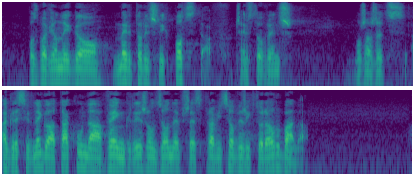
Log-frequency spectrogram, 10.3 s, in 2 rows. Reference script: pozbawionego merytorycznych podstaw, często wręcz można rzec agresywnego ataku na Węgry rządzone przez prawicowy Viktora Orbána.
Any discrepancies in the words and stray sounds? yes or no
no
